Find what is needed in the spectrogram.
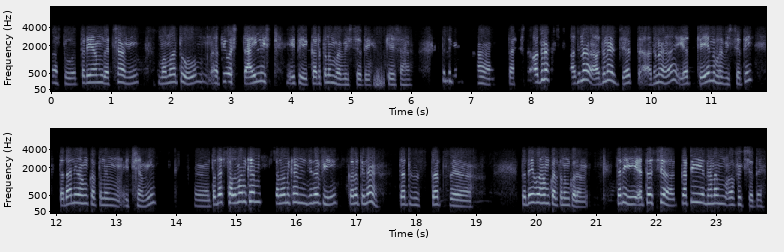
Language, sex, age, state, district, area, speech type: Sanskrit, male, 18-30, Odisha, Mayurbhanj, rural, conversation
